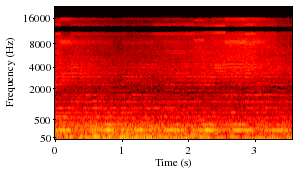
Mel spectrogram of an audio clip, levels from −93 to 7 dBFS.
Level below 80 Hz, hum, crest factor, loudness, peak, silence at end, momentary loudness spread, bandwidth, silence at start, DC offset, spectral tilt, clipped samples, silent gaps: -38 dBFS; none; 14 dB; -33 LUFS; -20 dBFS; 0 s; 3 LU; 16.5 kHz; 0 s; under 0.1%; -4 dB/octave; under 0.1%; none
